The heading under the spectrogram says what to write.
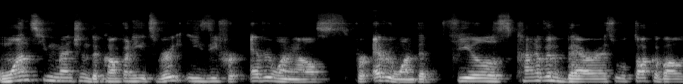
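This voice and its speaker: With a non-native accent, the speaker keeps a moderate pace and ordinary pitch variation. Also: man. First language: not English. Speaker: head of thought leadership. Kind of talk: webinar panel discussion.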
